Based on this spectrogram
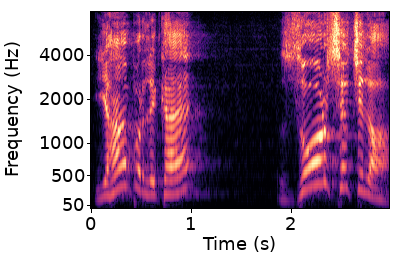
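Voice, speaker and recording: Pastor preaching, really high bright voice, goes loud then drops soft, call and response. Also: male voice, huge pitch swings, slow pace, husky. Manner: switches between loud emphatic and soft low passages. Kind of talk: sermon.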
